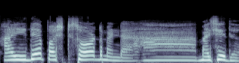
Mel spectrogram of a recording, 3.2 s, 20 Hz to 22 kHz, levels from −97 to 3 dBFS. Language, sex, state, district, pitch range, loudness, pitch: Telugu, female, Andhra Pradesh, Srikakulam, 210-255 Hz, -13 LUFS, 225 Hz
